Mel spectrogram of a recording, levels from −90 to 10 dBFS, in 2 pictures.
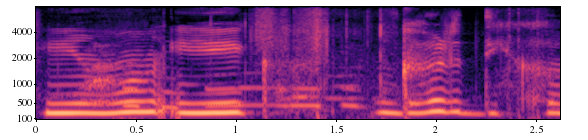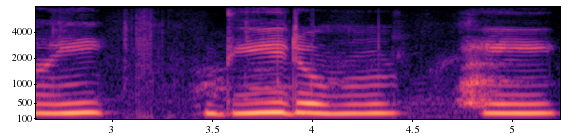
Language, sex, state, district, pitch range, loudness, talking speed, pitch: Hindi, female, Himachal Pradesh, Shimla, 240-255 Hz, -13 LUFS, 80 wpm, 245 Hz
